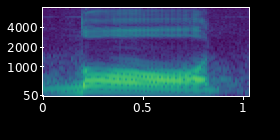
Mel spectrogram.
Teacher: دود میں ایک صفت پائی جاتی ہے، صفت استطالت، لمبا ہونا، طویل ہونا. کیونکہ اس کی صفت ہے یہ لمبا ہوتا ہے، اس کا مخرج جو ہے نا طویل ہے.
